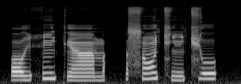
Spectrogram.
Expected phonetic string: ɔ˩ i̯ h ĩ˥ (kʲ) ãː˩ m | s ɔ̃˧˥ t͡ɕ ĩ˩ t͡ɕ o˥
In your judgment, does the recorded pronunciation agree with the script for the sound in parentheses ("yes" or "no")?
yes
